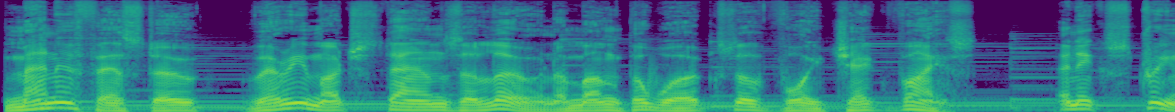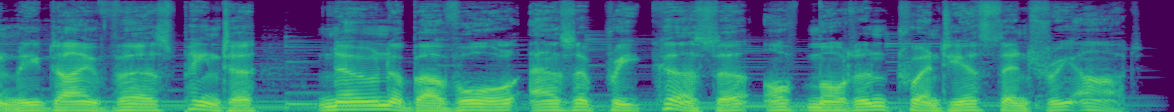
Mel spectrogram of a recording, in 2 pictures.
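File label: English, British, male, corporate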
